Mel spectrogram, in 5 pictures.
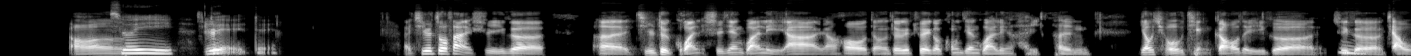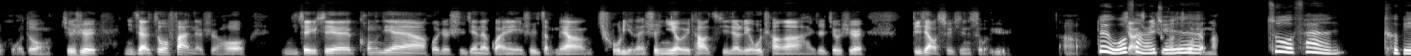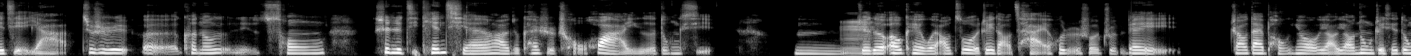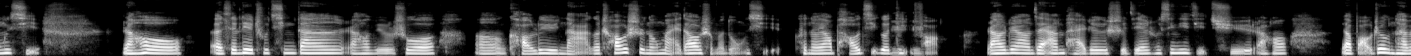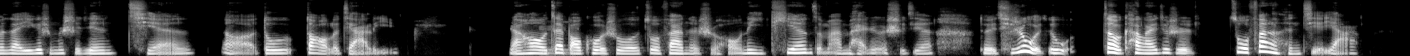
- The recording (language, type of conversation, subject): Chinese, podcast, 在家里应该怎样更公平地分配家务？
- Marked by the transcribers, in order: other background noise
